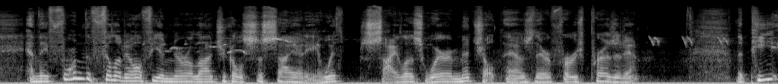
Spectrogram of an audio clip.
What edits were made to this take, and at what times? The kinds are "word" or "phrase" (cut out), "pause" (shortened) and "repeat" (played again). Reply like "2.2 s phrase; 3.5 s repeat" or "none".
none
